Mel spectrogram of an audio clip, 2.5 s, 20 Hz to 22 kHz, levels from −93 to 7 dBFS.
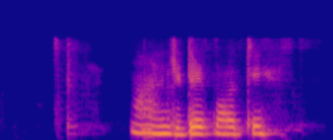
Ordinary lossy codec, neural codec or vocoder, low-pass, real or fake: Opus, 32 kbps; codec, 16 kHz in and 24 kHz out, 0.6 kbps, FireRedTTS-2 codec; 7.2 kHz; fake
